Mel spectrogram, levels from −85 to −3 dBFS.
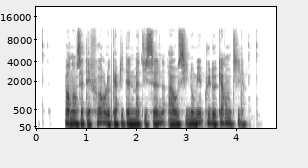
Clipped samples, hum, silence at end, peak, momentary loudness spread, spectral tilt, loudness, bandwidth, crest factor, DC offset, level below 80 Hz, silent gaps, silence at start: under 0.1%; none; 0.6 s; -10 dBFS; 6 LU; -5.5 dB/octave; -24 LUFS; 11.5 kHz; 14 dB; under 0.1%; -40 dBFS; none; 0.6 s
